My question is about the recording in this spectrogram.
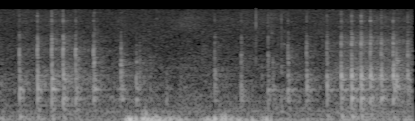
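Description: Hand-cranked pasta machine being turned as modeling chocolate dough passes through its rollers, giving a fast, even run of faint clicks, with a dull knock or two in the middle.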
